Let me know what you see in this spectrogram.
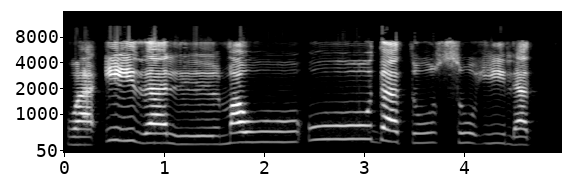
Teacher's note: ऊ को उल्टे पेश की वजह से खींचेंगे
